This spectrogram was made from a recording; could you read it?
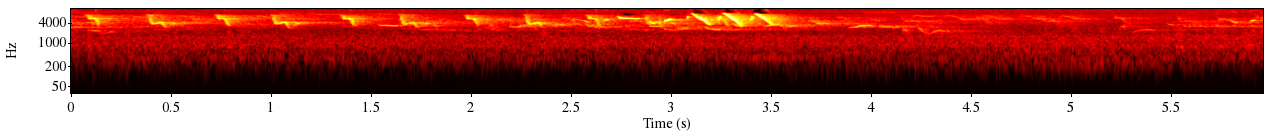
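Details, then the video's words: Eurasian wren, breath visible in the cold morning air, Reading, UK, 9 April 2022: quick high repeated notes build into a brief loud rattling trill, then fade to quieter high twittering. "Wren singing with visible breath on a chilly morning"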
